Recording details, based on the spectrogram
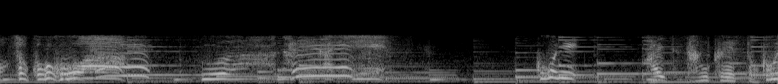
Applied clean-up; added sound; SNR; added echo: none; none; none; none.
